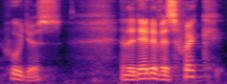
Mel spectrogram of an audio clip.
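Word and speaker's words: huius: Hawk for the nominative the genitive is huus for all three genders and that's a two- syllable word huus and the dative is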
